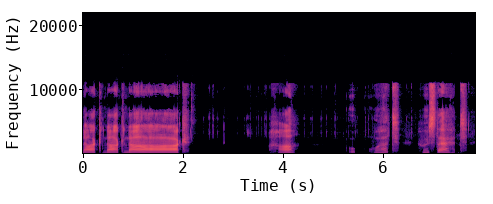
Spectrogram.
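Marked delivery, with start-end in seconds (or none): 0.0-2.1 shouted, much louder. Someone at the door shouts instead of knocking, shouting knock knock. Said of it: "who shouts knock knock instead of knocking?".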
